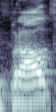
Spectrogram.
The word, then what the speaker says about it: Braut: Erling Braut Haaland.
